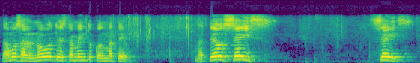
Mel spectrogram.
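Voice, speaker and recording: High-voiced Mexican preacher in an echoey room. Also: male voice, animated, slow, mellow. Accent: Mexican Spanish. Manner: chatty, jokes, asks the listeners questions. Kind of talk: informal Bible teaching to a congregation. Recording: echoey room, slightly dull sound.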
